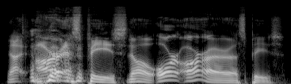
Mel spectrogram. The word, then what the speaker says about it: RRSPs: The prospects are I don't have RSPs. RSPs, no. Or RRSPs. I said it wrong? Yeah, there's two. There's two R's on it.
